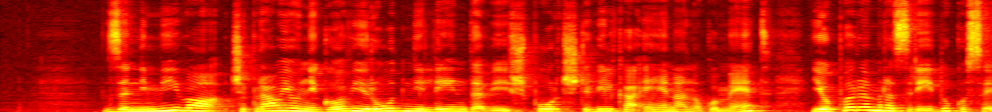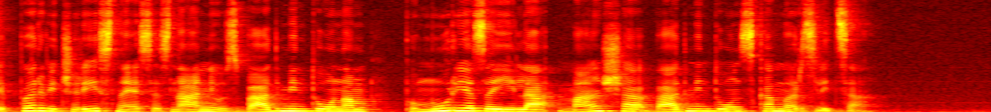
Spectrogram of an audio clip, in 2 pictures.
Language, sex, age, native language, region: Slovenian, female, 30-49, Slovenian, Gorenjska region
